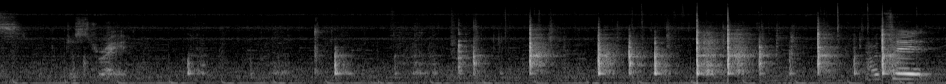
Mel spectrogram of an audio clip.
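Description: Rice is stir-fried in oil in a pan, with a soft sizzle beneath repeated scraping and clacking strokes of a utensil that grow more frequent and louder.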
